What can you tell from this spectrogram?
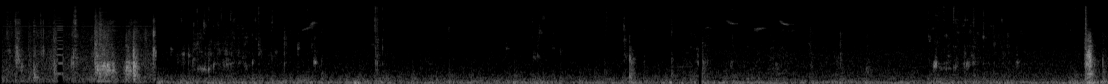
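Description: Water dripping and splashing as hands squeeze and lift sliced banana blossom in a wooden bowl of water, with a few faint bird chirps.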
